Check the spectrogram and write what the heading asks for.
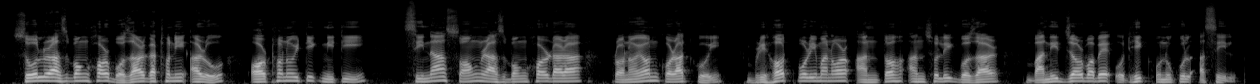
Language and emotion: Assamese, neutral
